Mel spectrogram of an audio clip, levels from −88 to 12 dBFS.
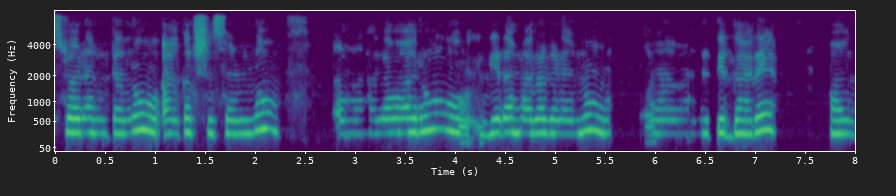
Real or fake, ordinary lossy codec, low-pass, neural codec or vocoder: fake; none; 7.2 kHz; codec, 24 kHz, 6 kbps, HILCodec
